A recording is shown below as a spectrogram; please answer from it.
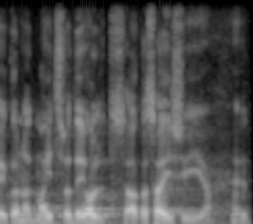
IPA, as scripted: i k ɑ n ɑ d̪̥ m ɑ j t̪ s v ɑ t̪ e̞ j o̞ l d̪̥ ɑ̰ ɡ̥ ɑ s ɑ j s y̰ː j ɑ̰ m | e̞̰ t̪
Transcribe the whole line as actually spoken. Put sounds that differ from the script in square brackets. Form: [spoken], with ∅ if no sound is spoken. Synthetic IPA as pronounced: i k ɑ n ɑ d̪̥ m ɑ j t̪ s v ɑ [d̪] e̞ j o̞ l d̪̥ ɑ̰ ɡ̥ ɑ s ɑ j s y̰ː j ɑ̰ [∅] | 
